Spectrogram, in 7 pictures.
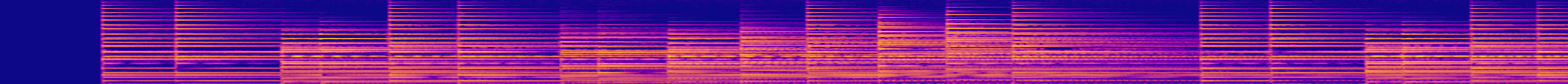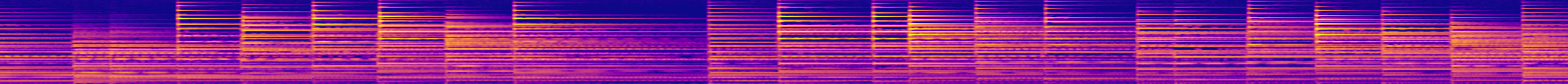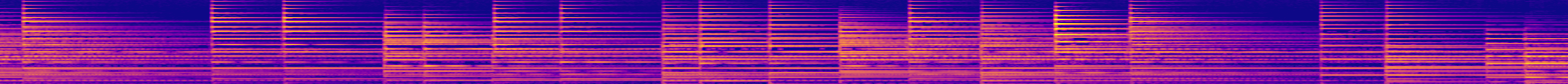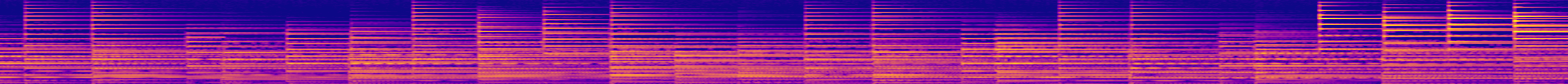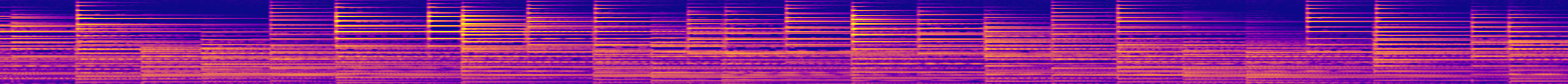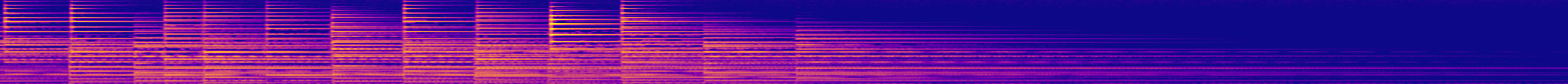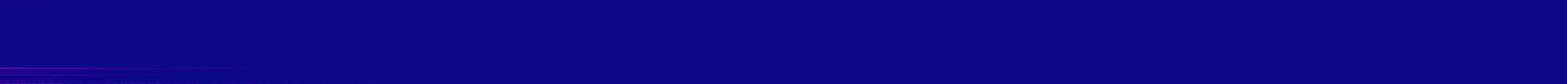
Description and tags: America The Beautiful (Maas-Rowe Digital Carillon Player)
Here is the final Maas-Rowe DCP Song. America The Beautiful. This song is pretty good as well, and sounds beautiful on these chimes. I hope you've enjoyed these beautiful church bell songs. Oh, and stay tuned in December, because I have one more song from the DCP that I will be uploading. It's a Christmas song, so I want to wait until December to upload it. So be sure to follow me and check back for when I post it. Hope you guys are doing well, and I'll talk to you all soon. Bye :)
Carillon-Chimes, Church-Bells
